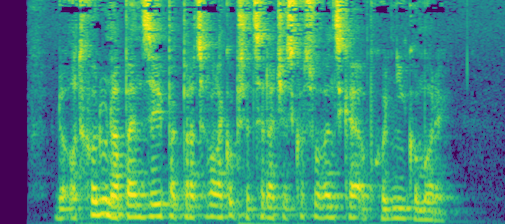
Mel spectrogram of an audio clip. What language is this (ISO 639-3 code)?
ces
